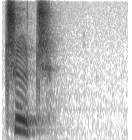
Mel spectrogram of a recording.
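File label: "тшытш", Komi, female; audio dict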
